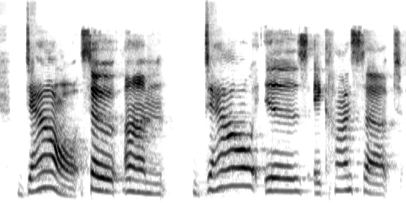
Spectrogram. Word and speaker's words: Tao: don't know what is dao dao so um dao is a concept it's a chinese word so the t is pronounced as a d um you know and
